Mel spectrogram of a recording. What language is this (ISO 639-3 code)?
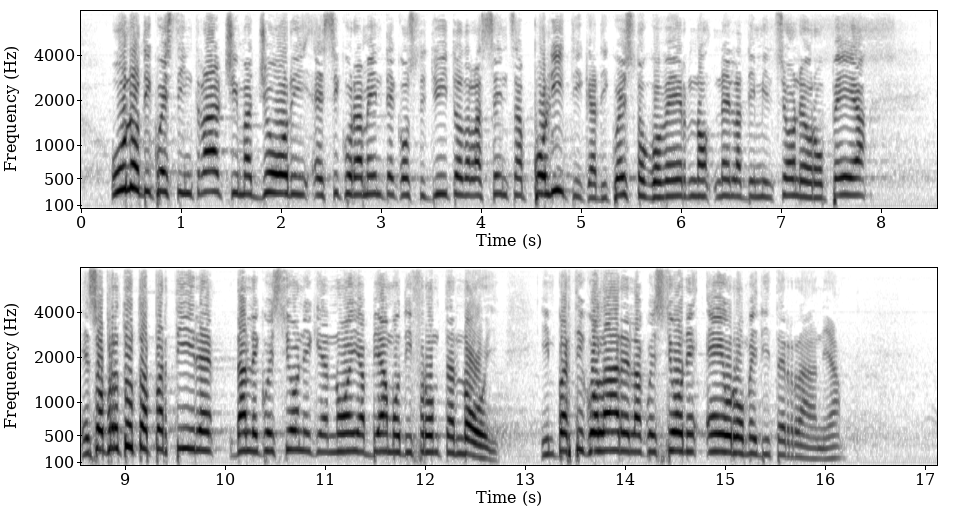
ita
